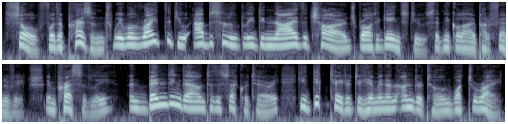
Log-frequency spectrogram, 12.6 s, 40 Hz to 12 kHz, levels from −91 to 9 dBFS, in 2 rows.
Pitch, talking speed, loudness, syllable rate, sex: 150 Hz, 170 wpm, -19 LUFS, 5.3 syllables/s, male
